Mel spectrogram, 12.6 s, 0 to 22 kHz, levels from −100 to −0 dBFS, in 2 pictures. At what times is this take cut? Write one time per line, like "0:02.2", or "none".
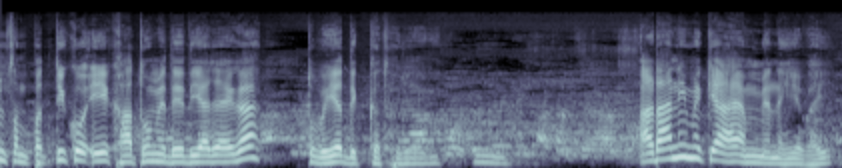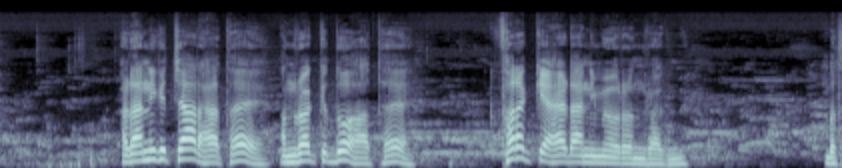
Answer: none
